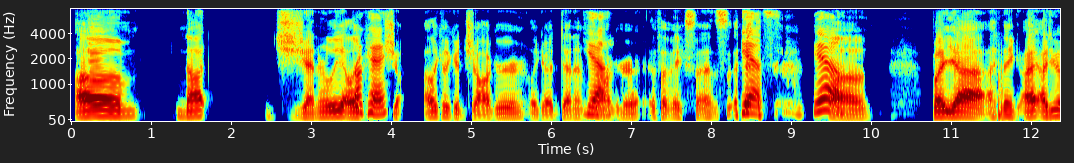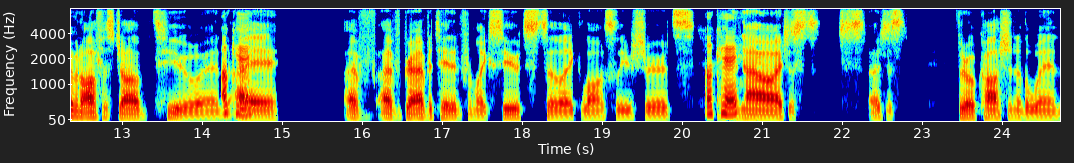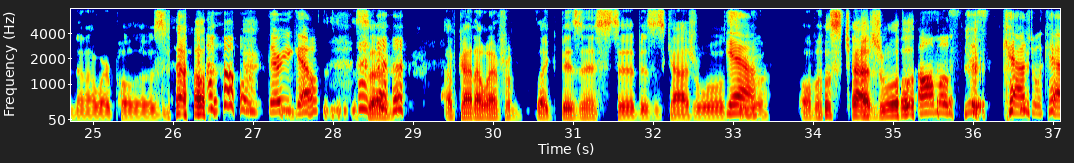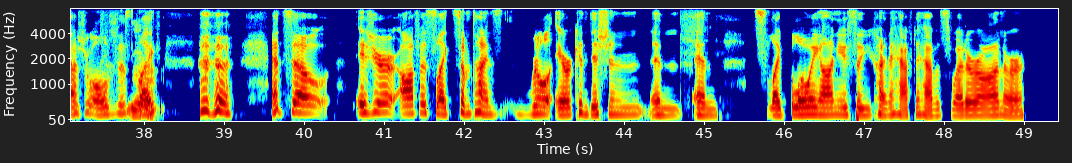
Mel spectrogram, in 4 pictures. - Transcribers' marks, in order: drawn out: "Um"; chuckle; laughing while speaking: "Oh"; laughing while speaking: "now"; laugh; other noise; laughing while speaking: "almost casual"; laugh; chuckle
- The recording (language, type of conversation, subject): English, unstructured, How has your approach to dressing changed as you try to balance comfort and style?
- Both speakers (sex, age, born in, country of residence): female, 65-69, United States, United States; male, 35-39, United States, United States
